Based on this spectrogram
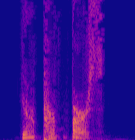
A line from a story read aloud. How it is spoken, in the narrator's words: he spat, his voice almost rising to unacceptable levels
